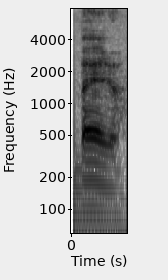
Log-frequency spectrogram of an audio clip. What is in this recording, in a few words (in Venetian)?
"belo", Veneto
